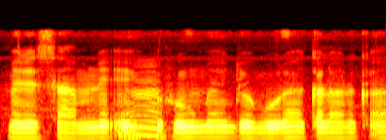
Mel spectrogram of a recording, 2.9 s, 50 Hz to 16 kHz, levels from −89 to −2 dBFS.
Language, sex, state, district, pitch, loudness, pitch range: Hindi, male, Haryana, Jhajjar, 105 Hz, -17 LUFS, 105-110 Hz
